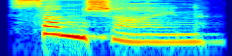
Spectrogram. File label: weather alert; Dota 2; announcer custom weather alert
